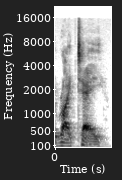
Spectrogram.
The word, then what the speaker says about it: write: Well, here we don't actually pronounce this letter E. We don't say write in the same way that we would pronounce the E at the end of a word like cafe.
